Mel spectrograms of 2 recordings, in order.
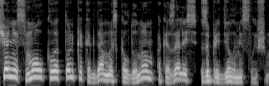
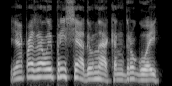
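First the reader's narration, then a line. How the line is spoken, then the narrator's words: Goblin grumbling. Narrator (Russian): проворчал гоблин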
